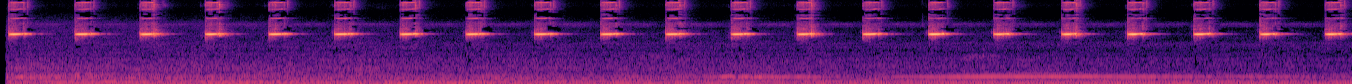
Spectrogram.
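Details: A bell cricket (Homoeogryllus orientalis) sings, repeating a clear, ringing high chirp about twice a second, steady and even.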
